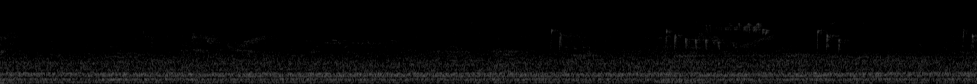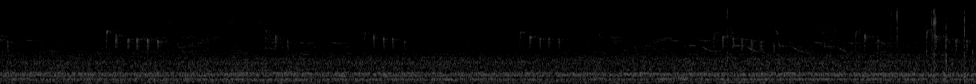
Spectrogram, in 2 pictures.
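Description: Honey bees buzzing on a brood frame held over an open nuc, a steady hum, with faint short high chirps repeating in the background.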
